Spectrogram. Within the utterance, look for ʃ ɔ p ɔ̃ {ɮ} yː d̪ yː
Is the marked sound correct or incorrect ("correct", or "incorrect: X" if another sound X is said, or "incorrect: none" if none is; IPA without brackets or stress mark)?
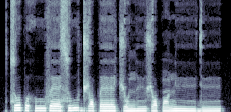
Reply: incorrect: n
